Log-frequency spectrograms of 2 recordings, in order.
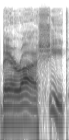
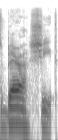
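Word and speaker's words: בראשית: and funny isn't enough when it shows up in the middle of the word it's not actually sounded it's not barra sheet it's bara sheet if it's properly pronounced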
